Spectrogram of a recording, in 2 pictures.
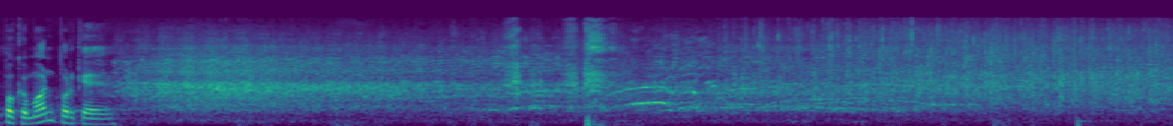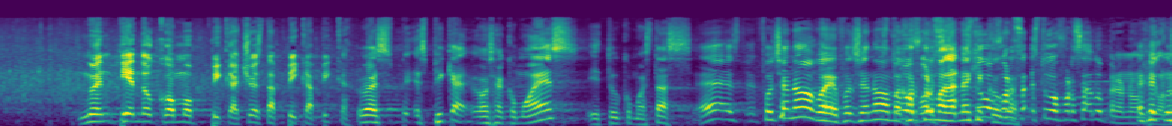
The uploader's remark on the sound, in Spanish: En vivo desde Guadalajara. Ante un gran público tapatío hablamos cosas que empiezan con gua.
